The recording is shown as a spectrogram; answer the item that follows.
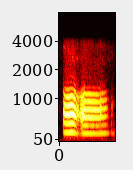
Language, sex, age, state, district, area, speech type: Assamese, female, 30-45, Assam, Tinsukia, urban, conversation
